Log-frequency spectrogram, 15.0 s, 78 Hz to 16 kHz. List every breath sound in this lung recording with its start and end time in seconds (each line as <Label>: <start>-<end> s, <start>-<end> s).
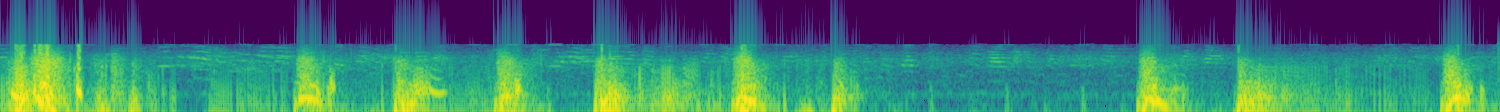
Inhalation: 2.88-3.40 s, 4.91-5.54 s, 7.25-7.91 s, 11.38-12.04 s
Exhalation: 3.89-4.59 s, 5.90-7.02 s, 8.35-8.97 s, 12.43-14.39 s
Wheeze: 4.31-4.51 s
Rhonchi: 11.38-11.86 s
Crackles: 2.88-3.40 s, 5.90-7.26 s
